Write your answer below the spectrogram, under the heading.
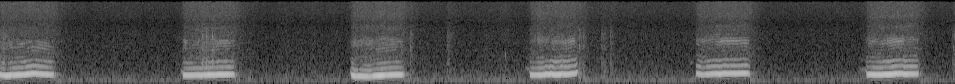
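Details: Annie, a female pet cat, sleeping indoors and snoring, perhaps having a nightmare: six drawn-out, tonal, whining moans with clear harmonics, each under a second long and repeated steadily about every two seconds, with quiet room hum between.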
